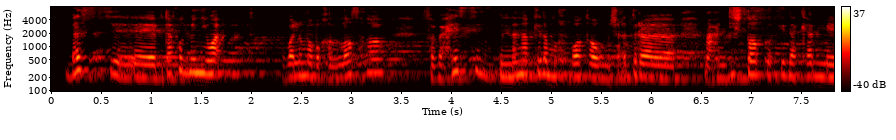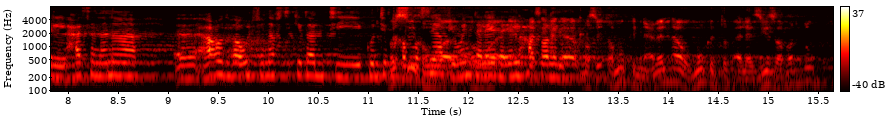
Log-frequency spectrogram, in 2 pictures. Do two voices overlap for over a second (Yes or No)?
Yes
